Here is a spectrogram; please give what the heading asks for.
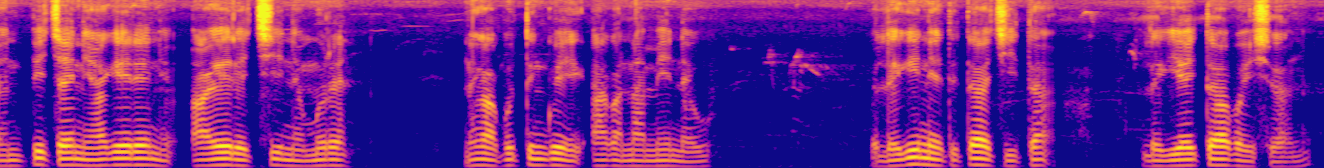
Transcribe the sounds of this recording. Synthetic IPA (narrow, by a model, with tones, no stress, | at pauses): a˨npi˦t͡ʃa˦ini˨a˦ke˦ɾe˦nju˨a˨e˦ɾe˨t͡ʃi˦ne˨mu˦ɾe˦˨n | ne˦ka˨pu˦ti˦ŋɡwe˨ka˦kɔ˨na˨me˦ne˨u˦ | ɔ˨le˨˦ki˦ne˨ti˨ta˦˨t͡ʃi˨ta˦˨ | le˨ki˦jɔ˦itɔ˦pa˨i˨ʃɔ˨n˦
